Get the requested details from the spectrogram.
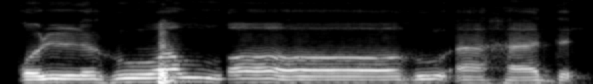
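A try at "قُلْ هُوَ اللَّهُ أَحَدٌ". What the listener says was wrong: Terlalu panjang lafaz jalalahnya.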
